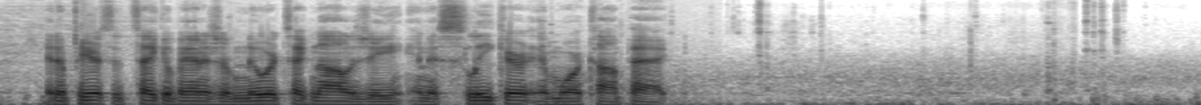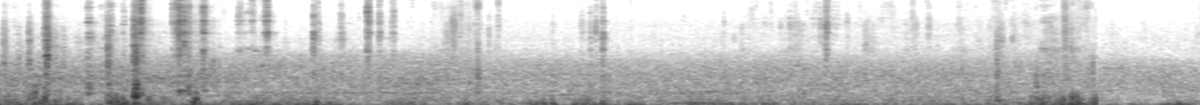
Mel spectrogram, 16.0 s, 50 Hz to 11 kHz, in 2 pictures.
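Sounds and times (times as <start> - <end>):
low steady rumble: 0.0 - 4.8.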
